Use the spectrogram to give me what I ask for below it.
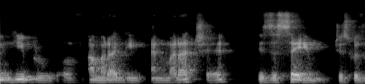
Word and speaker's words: Marrache: Marachi is spelled with a gim at the end which has the sound of G.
